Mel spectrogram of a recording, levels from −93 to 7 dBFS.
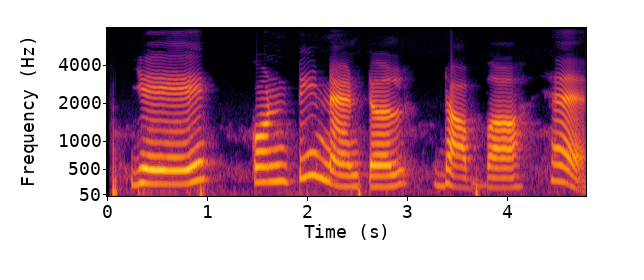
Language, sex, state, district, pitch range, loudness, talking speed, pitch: Hindi, male, Punjab, Fazilka, 195-290 Hz, -13 LUFS, 50 wpm, 250 Hz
